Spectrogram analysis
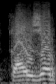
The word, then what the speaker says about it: Kaiser: और केसरे हिंद जमीन, जैसा कि आपने खुद भी बताया, ये एक्चुअली अंग्रेजी के KAISER शब्द से आया है, जिसे लैटिन अमेरिकी भाषा में काइजर प्रोनाउंस करते हैं, और काइजर का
